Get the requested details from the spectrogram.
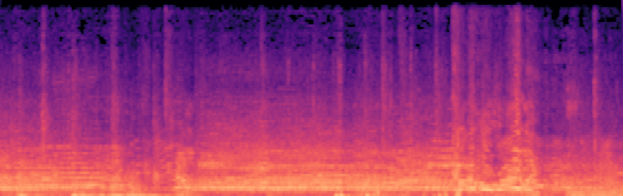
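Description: Bodies thud against each other in a wrestling ring.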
